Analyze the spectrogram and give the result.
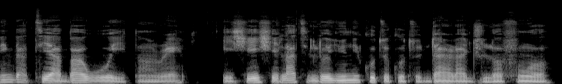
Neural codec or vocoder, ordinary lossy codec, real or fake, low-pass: none; AAC, 48 kbps; real; 14.4 kHz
